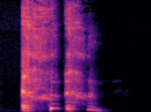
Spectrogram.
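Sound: throat clearing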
